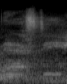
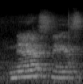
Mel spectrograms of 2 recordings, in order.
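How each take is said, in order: First: Nasty whispered with Chicago vowels; Chicago accent. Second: Said in the usual way. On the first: Shown as a demonstration. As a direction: Nastes said as nasty, Chicago style. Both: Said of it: "with my Chicago accent".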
